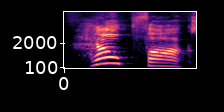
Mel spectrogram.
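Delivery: put-on voice, pitched way up, loud and belted. Showing another speaker how a Star Fox character sounds: voicing Slippy from Star Fox. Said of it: "I'm using my voice acting skills".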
